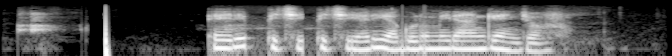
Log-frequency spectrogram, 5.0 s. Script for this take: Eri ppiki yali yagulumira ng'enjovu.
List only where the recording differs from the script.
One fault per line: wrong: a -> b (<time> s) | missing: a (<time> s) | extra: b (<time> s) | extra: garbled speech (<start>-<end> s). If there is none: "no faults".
extra: ppiki (2.3 s)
